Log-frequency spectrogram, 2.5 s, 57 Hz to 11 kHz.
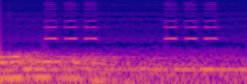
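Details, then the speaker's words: New Avian 80 A 3-8S ESC on a 4S battery (resting 15.6 V, sagging to 13.5 V) at 7666 RPM and 54.75 A: two sets of three short high beeps over the motor hum, presumed low-voltage warning. "Now you can hear it beeping, I assume, because the voltage dropped below the voltage that it should have with 4 cells."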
